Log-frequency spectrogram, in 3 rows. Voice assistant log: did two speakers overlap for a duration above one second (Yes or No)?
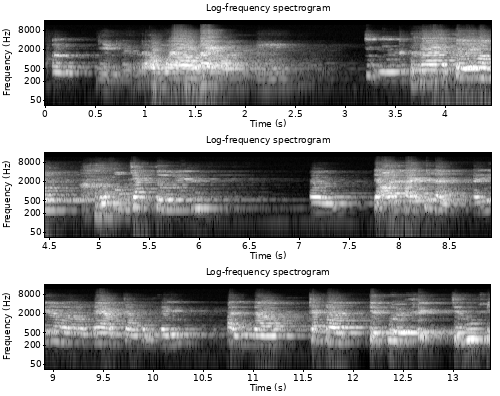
No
